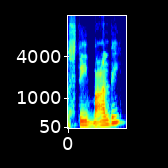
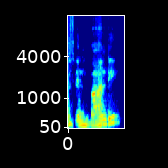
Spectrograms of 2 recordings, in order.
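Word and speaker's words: Stefan Bondy: We see along with that news, I heard uh Steve Bondi. Hope I'm saying his name right. Hope I ain't getting your name wrong. Stephan Bondi.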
